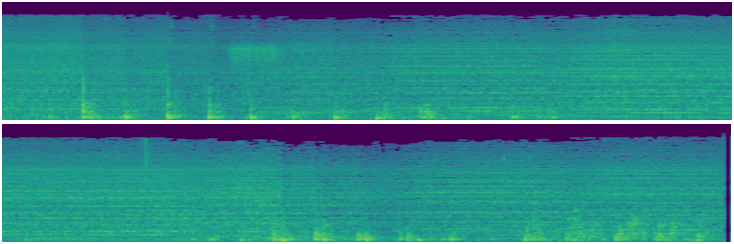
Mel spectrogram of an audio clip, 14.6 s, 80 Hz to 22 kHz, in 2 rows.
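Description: Fast, regular whooshing fetal heartbeat at about 143 beats a minute, with drama background music.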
